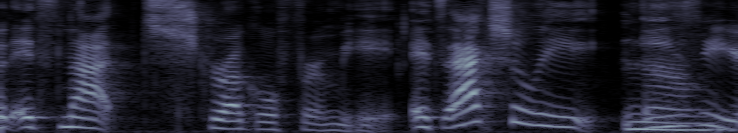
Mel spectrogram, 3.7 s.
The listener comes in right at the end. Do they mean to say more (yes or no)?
no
